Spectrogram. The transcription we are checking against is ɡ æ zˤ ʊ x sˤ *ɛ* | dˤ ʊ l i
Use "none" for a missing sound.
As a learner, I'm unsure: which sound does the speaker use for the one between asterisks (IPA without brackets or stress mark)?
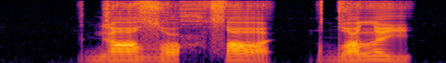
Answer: ɛ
